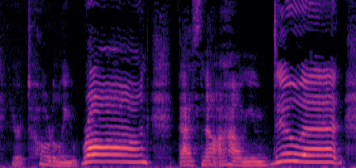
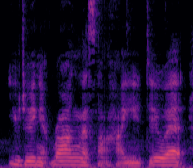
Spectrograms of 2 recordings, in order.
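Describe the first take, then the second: First: Slow, drawn-out mock telling-off; mock scolding commenter. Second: Said in the usual way. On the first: Commenters correct an aromatherapy student, mock scolding. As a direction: imitate a know-it-all correcting someone, stretching the words. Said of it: "come onto my post and be like". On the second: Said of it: "straight up sometimes will say".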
